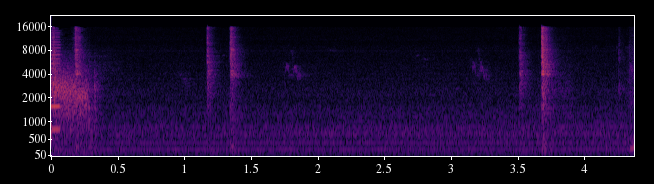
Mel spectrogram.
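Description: The last of the music fades out at once, leaving a quiet room with a faint steady hum. Four small clicks or knocks come in two pairs, one about a second in and one near the end.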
